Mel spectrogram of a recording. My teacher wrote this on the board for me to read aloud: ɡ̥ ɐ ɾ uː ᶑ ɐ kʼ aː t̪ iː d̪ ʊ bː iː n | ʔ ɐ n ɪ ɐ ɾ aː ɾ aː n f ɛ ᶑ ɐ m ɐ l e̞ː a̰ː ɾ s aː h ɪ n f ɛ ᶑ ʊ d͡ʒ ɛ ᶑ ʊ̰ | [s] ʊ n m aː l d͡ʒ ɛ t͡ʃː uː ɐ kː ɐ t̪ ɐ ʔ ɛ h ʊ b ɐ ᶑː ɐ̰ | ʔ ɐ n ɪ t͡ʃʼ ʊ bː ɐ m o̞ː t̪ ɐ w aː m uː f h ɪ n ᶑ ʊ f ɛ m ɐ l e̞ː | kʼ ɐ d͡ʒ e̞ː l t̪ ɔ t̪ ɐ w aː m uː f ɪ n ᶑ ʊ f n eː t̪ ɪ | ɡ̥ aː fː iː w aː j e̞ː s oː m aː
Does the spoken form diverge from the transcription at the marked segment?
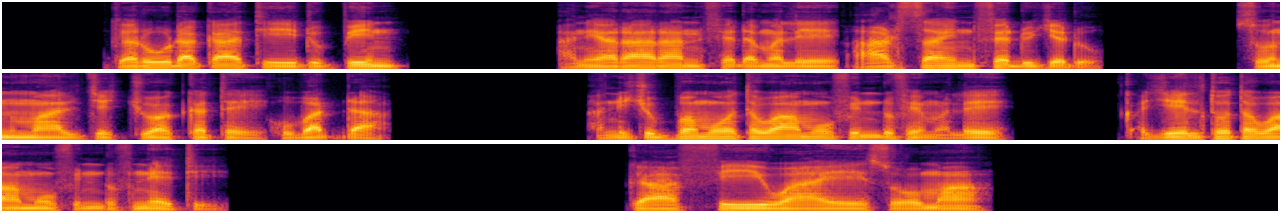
no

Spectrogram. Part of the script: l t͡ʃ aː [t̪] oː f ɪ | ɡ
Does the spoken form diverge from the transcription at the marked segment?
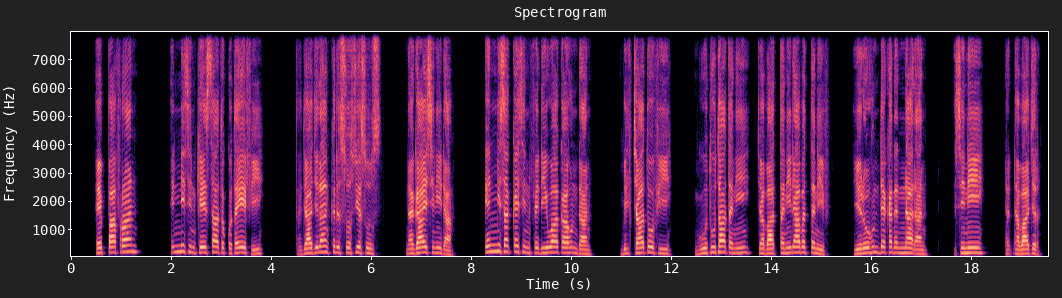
no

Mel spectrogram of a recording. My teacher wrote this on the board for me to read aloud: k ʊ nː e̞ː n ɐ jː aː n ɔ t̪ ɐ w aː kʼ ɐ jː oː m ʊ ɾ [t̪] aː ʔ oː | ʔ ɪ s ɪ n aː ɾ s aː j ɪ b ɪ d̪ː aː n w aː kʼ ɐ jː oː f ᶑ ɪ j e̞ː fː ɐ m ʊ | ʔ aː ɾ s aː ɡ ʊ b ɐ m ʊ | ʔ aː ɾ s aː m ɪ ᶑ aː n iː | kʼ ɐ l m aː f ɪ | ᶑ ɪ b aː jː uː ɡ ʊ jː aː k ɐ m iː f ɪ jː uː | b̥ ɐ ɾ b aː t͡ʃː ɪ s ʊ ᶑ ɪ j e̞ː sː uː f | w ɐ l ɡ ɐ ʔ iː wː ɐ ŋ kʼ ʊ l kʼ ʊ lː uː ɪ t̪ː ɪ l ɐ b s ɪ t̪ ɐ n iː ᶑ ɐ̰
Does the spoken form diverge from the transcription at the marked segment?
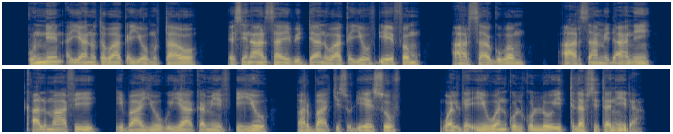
no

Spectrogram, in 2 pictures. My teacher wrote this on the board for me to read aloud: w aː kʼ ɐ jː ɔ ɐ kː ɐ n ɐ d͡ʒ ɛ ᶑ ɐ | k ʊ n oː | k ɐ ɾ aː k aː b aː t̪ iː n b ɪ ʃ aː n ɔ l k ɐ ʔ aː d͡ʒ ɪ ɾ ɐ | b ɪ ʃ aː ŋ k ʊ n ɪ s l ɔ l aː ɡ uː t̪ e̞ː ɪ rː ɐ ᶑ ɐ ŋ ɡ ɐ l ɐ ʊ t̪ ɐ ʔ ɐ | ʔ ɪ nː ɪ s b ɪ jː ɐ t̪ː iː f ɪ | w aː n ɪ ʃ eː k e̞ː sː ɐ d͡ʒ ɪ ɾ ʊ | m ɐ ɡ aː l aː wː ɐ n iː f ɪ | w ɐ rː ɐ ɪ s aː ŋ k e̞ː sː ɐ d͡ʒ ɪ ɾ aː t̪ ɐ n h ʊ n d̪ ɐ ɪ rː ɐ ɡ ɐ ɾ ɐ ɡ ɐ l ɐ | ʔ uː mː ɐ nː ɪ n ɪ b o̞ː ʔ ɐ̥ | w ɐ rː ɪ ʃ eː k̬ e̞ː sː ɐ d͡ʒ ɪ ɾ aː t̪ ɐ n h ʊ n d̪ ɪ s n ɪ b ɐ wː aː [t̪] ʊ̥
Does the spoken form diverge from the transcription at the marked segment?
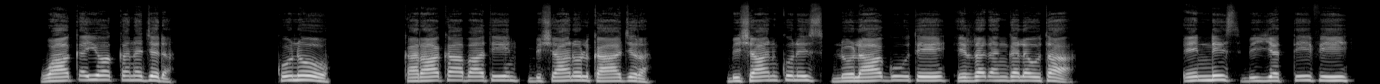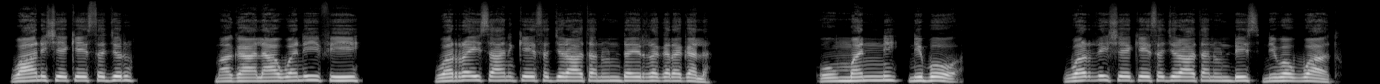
no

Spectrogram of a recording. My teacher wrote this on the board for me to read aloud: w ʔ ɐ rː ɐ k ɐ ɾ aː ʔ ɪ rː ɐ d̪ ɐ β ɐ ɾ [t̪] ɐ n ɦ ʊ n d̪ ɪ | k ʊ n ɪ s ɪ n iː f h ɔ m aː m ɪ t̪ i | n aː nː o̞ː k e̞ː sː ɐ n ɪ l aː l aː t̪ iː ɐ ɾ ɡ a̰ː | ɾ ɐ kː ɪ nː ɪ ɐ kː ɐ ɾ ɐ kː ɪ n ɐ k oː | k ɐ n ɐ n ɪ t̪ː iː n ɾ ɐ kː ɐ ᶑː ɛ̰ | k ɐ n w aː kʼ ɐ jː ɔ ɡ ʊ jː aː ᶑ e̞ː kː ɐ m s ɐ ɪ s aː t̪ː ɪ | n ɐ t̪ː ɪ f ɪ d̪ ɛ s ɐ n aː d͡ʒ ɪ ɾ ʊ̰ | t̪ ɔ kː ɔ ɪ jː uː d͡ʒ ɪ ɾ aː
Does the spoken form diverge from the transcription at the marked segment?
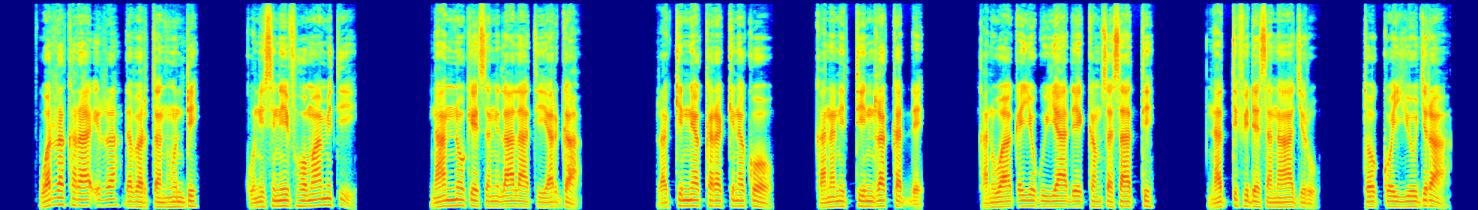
no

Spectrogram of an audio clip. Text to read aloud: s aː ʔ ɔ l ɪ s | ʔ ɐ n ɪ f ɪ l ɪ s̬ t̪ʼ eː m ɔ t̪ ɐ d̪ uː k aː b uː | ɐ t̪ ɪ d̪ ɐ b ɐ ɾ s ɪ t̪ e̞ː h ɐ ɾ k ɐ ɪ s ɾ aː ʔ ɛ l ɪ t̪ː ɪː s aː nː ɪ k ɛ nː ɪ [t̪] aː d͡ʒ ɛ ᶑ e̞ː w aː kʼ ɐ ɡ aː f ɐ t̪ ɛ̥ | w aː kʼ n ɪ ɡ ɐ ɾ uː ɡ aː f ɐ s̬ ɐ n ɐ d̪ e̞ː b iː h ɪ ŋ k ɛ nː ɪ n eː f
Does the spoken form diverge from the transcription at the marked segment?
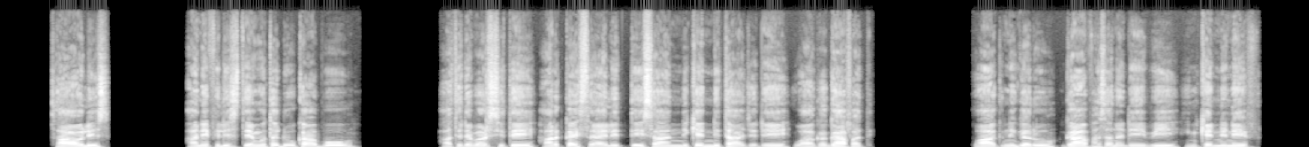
no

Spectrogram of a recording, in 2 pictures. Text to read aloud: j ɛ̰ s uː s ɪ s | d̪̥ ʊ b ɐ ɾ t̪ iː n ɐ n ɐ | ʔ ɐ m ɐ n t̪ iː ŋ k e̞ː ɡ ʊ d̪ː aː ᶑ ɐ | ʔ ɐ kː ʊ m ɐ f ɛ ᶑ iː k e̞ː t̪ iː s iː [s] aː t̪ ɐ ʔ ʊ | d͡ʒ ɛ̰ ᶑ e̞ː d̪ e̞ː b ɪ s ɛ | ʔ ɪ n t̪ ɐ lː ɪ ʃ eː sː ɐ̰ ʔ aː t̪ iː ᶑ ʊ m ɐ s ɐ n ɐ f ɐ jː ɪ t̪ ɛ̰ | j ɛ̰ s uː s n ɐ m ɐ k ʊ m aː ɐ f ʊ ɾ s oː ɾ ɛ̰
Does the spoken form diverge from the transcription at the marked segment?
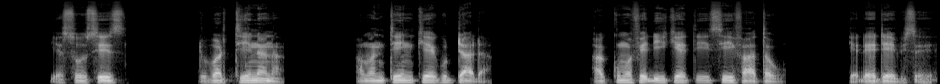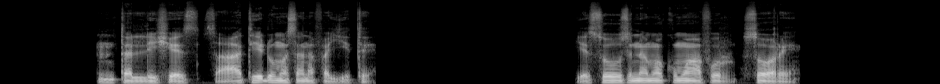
yes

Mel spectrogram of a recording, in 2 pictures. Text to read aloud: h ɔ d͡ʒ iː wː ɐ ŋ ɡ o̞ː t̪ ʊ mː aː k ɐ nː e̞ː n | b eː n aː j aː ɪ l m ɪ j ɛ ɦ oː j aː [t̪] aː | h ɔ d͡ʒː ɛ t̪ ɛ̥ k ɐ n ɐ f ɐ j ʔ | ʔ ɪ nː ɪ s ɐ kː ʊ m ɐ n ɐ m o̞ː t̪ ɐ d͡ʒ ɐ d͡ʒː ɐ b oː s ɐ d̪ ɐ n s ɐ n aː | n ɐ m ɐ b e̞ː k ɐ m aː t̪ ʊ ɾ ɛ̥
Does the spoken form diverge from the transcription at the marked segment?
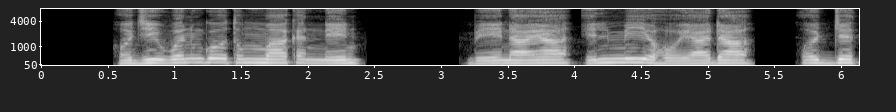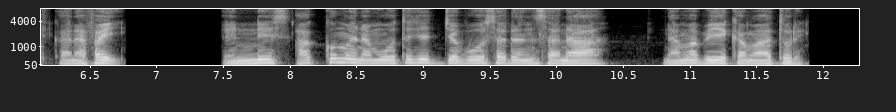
yes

